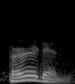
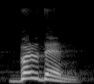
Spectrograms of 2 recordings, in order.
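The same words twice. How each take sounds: First: "Burden" softer and lower, with a "buhr" first syllable; phonics-style burden. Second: "Burden" hit firmly with a Filipino "ber" first syllable; letter-name burden. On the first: Pastor contrasting the phonics way, softer "BUHR-den" for "Burden". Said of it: "So you will pronounce it burden". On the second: Pastor showing the difference, firm "BER-den" for "Burden". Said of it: "See the difference?". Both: Shown as a demonstration.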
